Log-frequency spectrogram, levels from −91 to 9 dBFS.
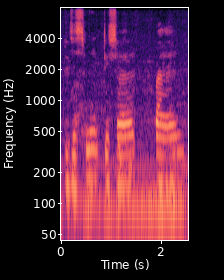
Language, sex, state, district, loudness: Hindi, male, Uttar Pradesh, Varanasi, -17 LUFS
